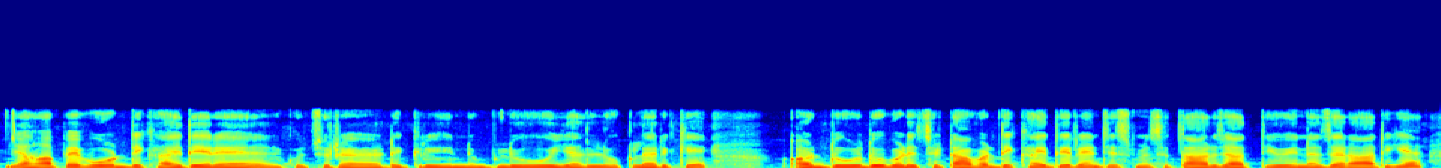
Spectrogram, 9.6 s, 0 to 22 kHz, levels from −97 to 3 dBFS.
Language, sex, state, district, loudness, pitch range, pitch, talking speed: Hindi, female, Bihar, Saharsa, -17 LUFS, 195-215 Hz, 205 Hz, 195 wpm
